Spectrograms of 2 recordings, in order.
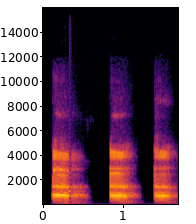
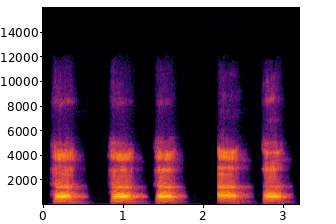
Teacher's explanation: Jadi dari tenggorokan yang paling dalam, paling bawah itu adalah makhrajnya huruf hamzah dan huruf ha.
